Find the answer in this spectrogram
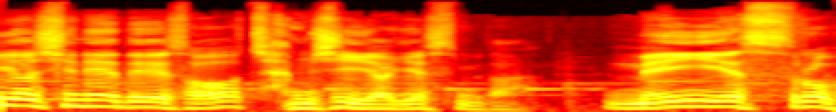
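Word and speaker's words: Maat: 여신들에게 합니다 지난 시간에 마트 여신에 대해서 잠시 이야기했습니다 메이로 발음하는 마트 여신은 우주의 균형과 질서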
